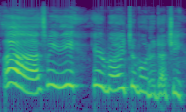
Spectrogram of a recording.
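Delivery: high, teary mock baby talk; mock sobbing coo. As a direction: gush at the toy bear in a fake weepy voice. Cooing at bear, mock crying.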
